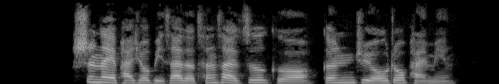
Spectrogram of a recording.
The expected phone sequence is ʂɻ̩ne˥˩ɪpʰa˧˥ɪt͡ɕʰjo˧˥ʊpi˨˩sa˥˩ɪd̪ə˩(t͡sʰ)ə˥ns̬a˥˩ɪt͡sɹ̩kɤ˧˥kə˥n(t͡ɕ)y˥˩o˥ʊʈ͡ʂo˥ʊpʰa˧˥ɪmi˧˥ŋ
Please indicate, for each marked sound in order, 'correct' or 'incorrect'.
correct, correct

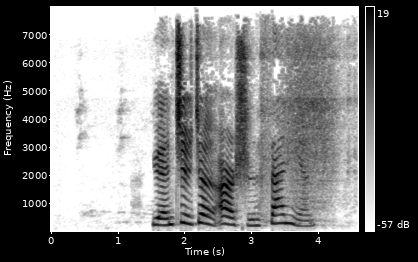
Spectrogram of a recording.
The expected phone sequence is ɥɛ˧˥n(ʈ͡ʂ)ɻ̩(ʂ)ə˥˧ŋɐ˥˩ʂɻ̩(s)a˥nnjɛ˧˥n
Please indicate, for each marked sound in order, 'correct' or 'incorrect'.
correct, incorrect, correct

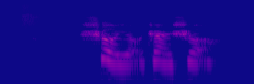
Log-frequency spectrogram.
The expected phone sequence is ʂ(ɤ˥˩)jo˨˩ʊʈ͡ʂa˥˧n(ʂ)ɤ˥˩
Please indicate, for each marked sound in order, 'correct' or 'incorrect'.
correct, correct

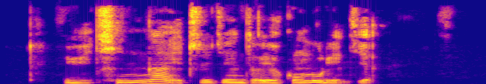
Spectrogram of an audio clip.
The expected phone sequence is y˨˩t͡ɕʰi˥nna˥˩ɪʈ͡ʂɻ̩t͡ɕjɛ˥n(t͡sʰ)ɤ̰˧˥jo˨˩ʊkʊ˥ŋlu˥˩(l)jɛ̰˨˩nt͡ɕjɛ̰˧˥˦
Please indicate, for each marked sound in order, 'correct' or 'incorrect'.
incorrect, correct

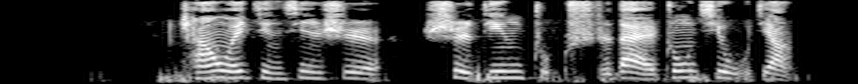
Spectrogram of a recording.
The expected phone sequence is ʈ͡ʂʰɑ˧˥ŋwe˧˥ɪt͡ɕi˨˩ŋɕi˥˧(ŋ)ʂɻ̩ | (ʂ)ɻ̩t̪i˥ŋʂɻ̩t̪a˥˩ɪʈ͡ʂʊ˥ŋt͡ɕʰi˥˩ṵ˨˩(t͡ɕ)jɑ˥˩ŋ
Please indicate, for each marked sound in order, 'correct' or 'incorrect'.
incorrect, correct, correct

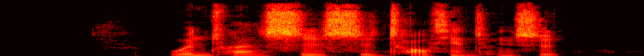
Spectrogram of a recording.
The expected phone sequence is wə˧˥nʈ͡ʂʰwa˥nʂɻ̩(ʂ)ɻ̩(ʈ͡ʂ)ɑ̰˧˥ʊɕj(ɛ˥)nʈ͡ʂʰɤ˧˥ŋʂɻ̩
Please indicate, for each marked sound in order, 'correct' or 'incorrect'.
correct, incorrect, incorrect

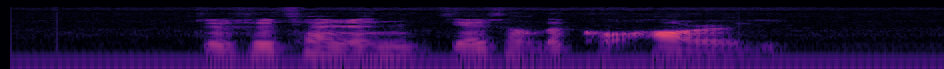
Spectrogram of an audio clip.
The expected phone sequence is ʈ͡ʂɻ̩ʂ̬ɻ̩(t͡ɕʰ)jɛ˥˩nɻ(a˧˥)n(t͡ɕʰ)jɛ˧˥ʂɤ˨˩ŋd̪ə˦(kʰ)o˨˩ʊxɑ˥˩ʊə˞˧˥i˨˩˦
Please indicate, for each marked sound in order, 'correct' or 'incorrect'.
correct, incorrect, incorrect, correct

